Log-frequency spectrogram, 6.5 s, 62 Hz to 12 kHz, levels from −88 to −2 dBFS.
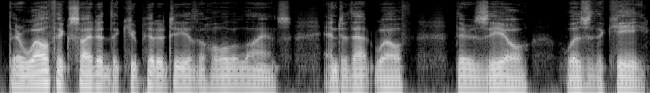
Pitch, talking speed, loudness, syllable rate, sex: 80 Hz, 165 wpm, -21 LUFS, 5.0 syllables/s, male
